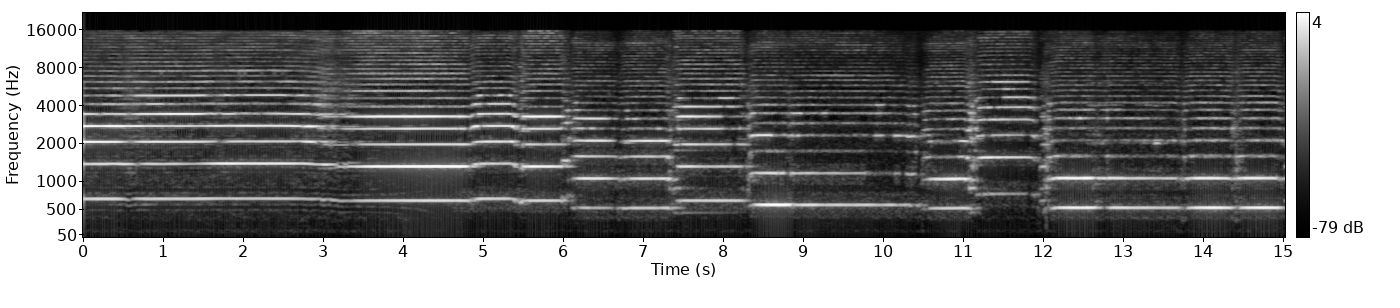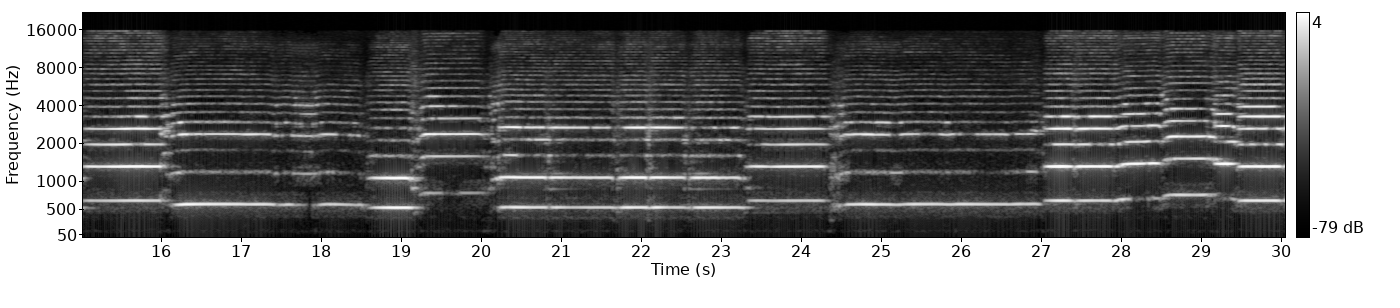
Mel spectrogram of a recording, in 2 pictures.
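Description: Unaccompanied violin playing a slow melody, one bowed note at a time, with long held notes of a second or more.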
